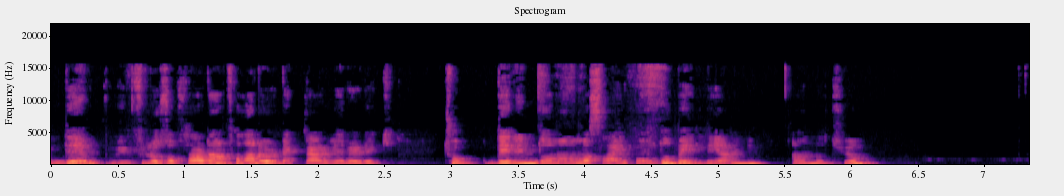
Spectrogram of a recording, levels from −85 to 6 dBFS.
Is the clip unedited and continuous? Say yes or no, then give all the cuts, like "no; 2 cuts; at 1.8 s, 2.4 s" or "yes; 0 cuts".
no; 1 cut; at 3.6 s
